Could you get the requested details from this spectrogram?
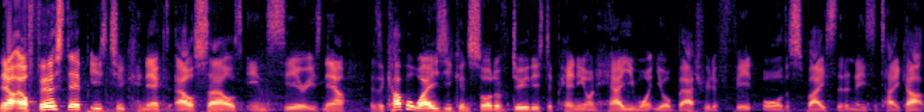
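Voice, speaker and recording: A man at a fairly quick pace with hardly any pauses, big swings in loudness and ordinary pitch variation, faint music in the background. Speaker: DIY video host. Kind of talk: tutorial. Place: workshop.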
